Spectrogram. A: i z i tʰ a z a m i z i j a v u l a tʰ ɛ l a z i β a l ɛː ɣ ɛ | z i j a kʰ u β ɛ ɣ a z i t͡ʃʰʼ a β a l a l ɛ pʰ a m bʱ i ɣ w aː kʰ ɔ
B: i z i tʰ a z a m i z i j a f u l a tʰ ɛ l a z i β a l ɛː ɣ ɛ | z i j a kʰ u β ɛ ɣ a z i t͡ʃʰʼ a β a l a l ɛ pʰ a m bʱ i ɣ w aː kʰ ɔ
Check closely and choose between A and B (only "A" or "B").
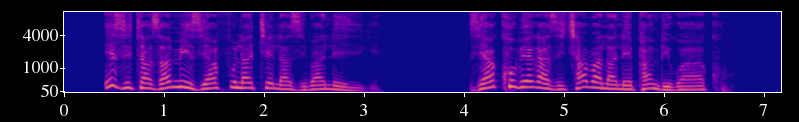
B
